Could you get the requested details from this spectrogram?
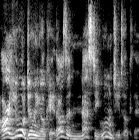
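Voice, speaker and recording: A man puts on a squeaky character voice at a high pitch, with very wide pitch swings at a moderate pace. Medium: actual play. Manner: squeaky interjections, polite.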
